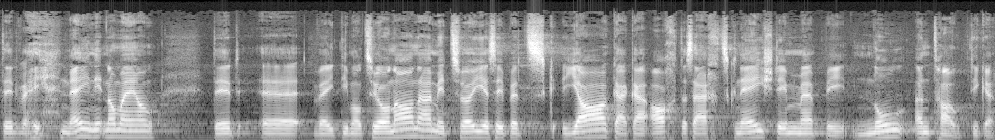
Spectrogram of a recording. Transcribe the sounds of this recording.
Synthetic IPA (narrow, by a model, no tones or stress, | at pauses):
d̥ɪɾʋɛɪnɛɪnɪtnɔɾmɑːl | d̥ɪɾ | ɛʋɛɪdimot͡sjoːnɑːnæːmɪt̚t͡svœʏəsɪbət͡skjɑːɡ̥æɡ̥əʔɑχtəsæχt͡sknɛɪʃtɪmːəb̥ɪnʊlɛnthɑltiɡ̥ə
